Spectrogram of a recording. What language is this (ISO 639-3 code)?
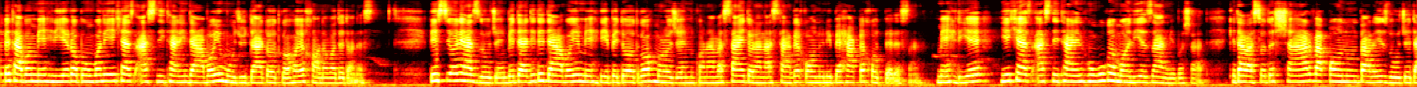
fas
